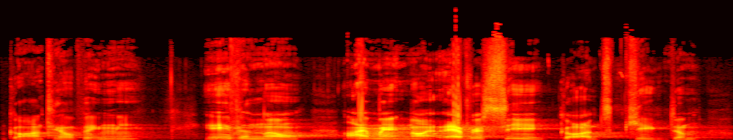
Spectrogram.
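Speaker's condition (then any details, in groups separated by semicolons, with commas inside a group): ALS; onset with tiredness and clumsiness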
